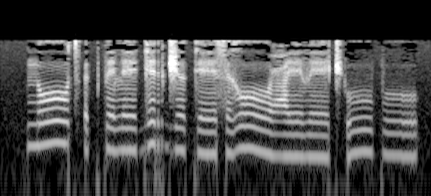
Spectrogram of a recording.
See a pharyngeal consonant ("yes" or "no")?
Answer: yes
